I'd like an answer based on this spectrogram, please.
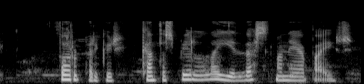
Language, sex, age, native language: Icelandic, female, 14, Icelandic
